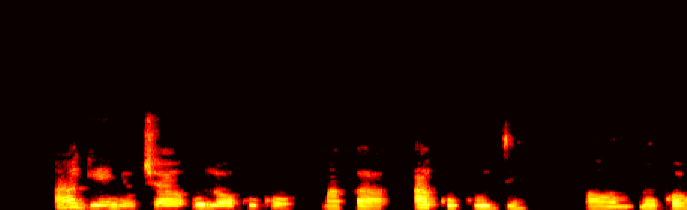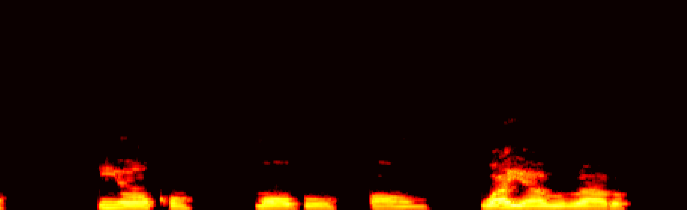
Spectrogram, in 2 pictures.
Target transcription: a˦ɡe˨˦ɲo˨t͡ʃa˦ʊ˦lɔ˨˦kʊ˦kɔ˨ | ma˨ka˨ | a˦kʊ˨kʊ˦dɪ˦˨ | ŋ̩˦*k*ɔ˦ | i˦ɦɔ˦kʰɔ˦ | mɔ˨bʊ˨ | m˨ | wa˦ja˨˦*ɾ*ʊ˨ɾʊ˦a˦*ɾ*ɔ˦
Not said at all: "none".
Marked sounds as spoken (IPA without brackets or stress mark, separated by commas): k, ɾ, ɾ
